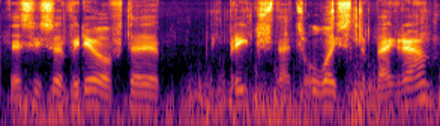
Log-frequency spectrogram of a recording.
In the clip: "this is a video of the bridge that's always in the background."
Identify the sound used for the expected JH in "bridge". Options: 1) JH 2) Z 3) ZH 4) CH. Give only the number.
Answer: 4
